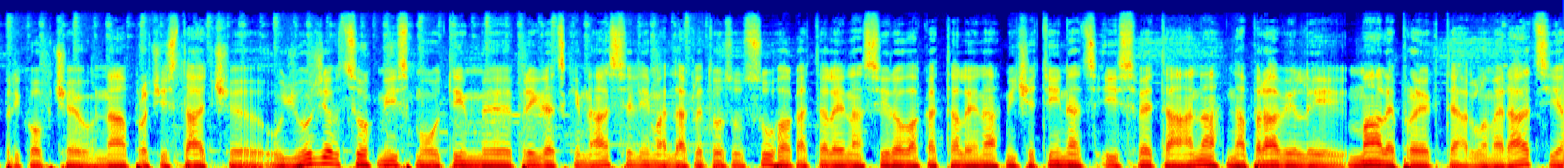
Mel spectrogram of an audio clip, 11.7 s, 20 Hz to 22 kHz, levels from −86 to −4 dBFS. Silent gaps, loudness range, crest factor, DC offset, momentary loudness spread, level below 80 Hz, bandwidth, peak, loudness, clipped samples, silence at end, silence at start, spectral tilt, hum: none; 2 LU; 12 dB; under 0.1%; 4 LU; -22 dBFS; 15.5 kHz; 0 dBFS; -14 LUFS; under 0.1%; 0 s; 0.05 s; -5.5 dB/octave; none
